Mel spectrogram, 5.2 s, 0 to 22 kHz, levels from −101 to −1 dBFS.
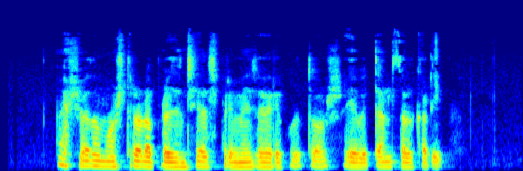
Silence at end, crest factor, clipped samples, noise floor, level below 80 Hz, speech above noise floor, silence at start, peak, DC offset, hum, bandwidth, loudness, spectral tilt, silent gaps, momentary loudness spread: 0.8 s; 18 dB; under 0.1%; -76 dBFS; -68 dBFS; 46 dB; 0.55 s; -14 dBFS; under 0.1%; none; 9.8 kHz; -31 LUFS; -7.5 dB/octave; none; 8 LU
